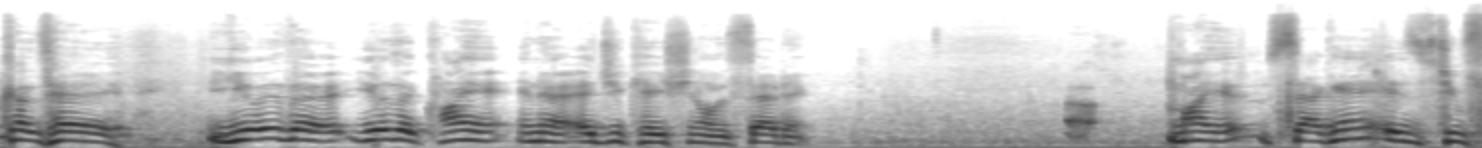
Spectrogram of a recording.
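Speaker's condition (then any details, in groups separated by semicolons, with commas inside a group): Cerebral palsy; since birth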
